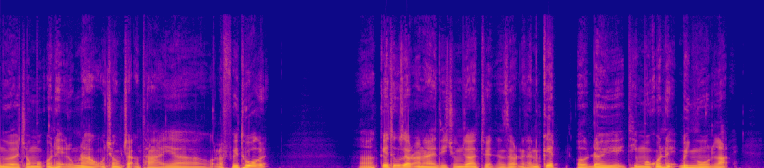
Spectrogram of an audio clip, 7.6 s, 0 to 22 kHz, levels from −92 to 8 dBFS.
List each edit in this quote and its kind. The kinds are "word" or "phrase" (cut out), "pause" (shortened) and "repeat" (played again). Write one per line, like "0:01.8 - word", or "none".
0:05.7 - pause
